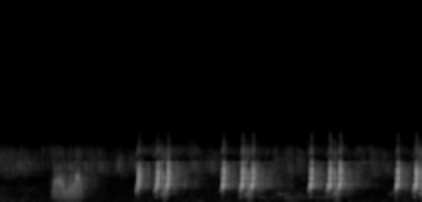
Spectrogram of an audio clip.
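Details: A brief rough burst, then a quail at home gives four sharp triple-noted phrases, each a lone note and a fast pair, repeated a little over once per second.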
